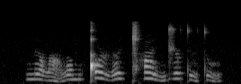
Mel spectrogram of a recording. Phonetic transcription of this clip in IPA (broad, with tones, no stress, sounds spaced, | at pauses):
n i˥˧ lˠ a˧˩˧ lˠ u˥ m ǃ o˥˧ ɭ l ɵ˥˧ i̯ ǁʰ a˥˧ i̯ n d͡ʒ ɵ˥ ɭ t ʉ˧˩˧ t u˧˩˧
